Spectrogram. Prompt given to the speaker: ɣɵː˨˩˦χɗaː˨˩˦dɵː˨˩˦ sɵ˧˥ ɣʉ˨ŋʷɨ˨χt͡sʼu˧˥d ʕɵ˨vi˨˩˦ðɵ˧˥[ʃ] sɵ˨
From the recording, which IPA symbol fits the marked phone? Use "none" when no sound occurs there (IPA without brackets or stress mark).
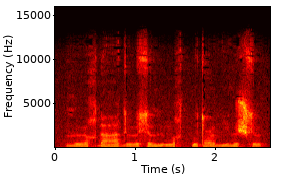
ʃ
